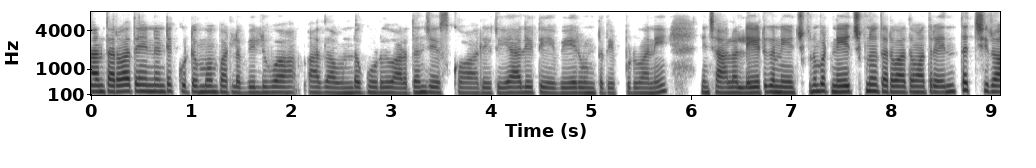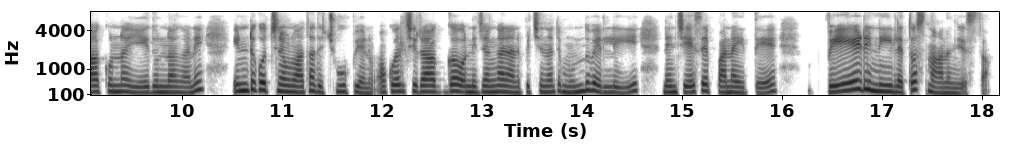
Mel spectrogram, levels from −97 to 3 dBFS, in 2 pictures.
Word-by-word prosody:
దాని 215 0 +5
తర్వాత 220 +2 +4
ఏంటంటే, 220 0 0
కుటుంబం 205 -1 -1
పట్ల 195 -1 -3
విలువ 190 +1 -4 0.4
అలా 185 0 -5
ఉండకూడదు, 185 +1 -3
అర్థం 190 +3 -2
చేసుకోవాలి, 175 -1 -6
రియాలిటీ 185 +1 -2 0.2
వేరుంటది 175 0 -4
ఎప్పుడు 175 +1 -10
అని, 180 +5 -3 0.4
నేను 190 -1 -3
చాలా 185 0 0
లేట్‌గా 195 +3 +2
నేర్చుకుని 185 +4 0
బట్, 230 - -3
నేర్చుకున్న 210 +3 +3
తర్వాత 200 -1 +1
మాత్రం 200 0 -1
ఎంత 220 +5 0 0.2
చిరాకున్నా, 215 -1 +1 0.2
ఏదున్నా 195 0 0
కాని 220 +10 -1 0.4
ఇంటికొచ్చినప్పుడు 245 -5 +4
మాత్రం 235 +5 0
అది 195 - -3
చూపియను. 205 -6 -3
ఒకవేళ 225 +1 0
చిరాగ్గా 215 +1 +2 0.2
నిజంగానే 205 +1 +1
అనిపించిందంటే 205 +3 -3
ముందు 220 +6 +2
వెళ్ళి, 190 -3 -3 0.4
నేను 200 -1 +1
చేసే 215 +4 +2
పనైతే 185 -2 -1 0.6
వేడి 270 +7 +7
నీళ్లతో 215 +3 +3
స్నానం 175 -5 -1
చేస్తా. - - -7
200 Hz, 140 wpm, -21 LUFS, 185-215 Hz, 0.6 s, వేడి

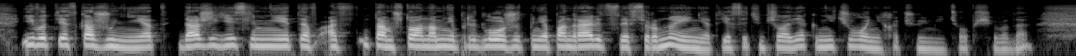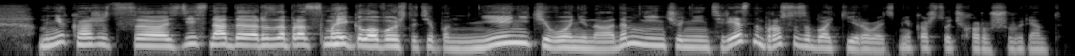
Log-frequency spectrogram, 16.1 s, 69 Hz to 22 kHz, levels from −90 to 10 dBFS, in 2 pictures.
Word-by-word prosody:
и 230 - -3
вот 225 0 0
я 220 - +1
скажу 205 -2 +1
нет, 180 0 -4
даже 200 +3 +2
если 210 0 -5
мне 200 0 -1
это, 195 0 -2
аф 190 -2 -4
ну 230 - -9
там, 205 -3 +3
что 190 +4 0
она 190 -1 +2
мне 190 0 -2
предложит, 185 0 -3
мне 185 -1 -2
понравится, 190 0 0
я - - -3
всё 175 +2 -6
равно 195 +6 -1
ей 185 -5 -1
нет, 150 -4 -6
я 165 - -6
с 160 - -15
этим 170 -1 -13
человеком 175 +2 -6
ничего 185 +1 -6
не 160 -2 -7
хочу 150 - -17
иметь 145 0 -14
общего, 150 -2 -15
да". 155 +5 -12 0.6
Мне 220 +9 -1
кажется, 215 -4 +2
здесь 240 +6 -4
надо 225 -2 +6
разобраться 225 +1 +3
с - - -14
моей 245 +1 +6
головой, 195 -2 +6
что 175 -1 -10
типа 165 -2 -8
мне 170 - +2
ничего 210 -11 +1
не 165 -1 -2
надо, 155 +8 -2
мне 245 -4 0
ничего 205 -3 -4
не 180 0 -4
интересно, 200 - 0
просто 235 +1 -3
заблокировать. 160 -6 -6
Мне - - -11
кажется, 165 0 -10
очень 160 - -15
хороший 150 -1 -9
вариант. 145 -1 -14
190 Hz, 215 wpm, -19 LUFS, 170-215 Hz, 0.6 s, надо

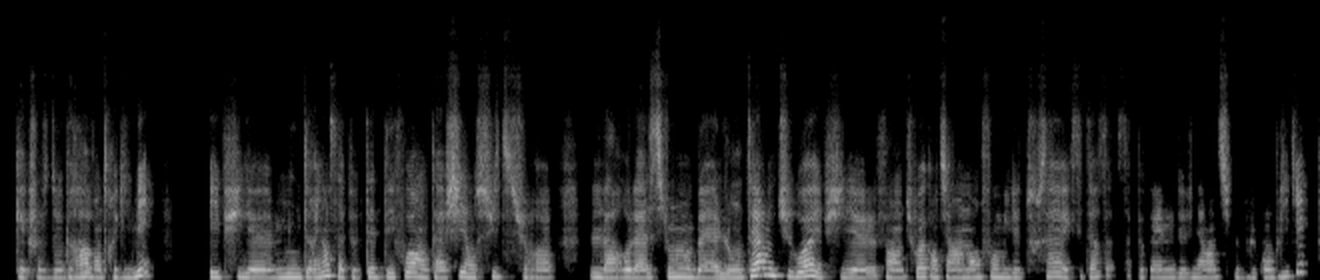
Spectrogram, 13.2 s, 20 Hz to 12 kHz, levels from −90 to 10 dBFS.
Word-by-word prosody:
quelque 170 -2 -2
chose 160 -1 -6
de 160 -1 -3
«grave» 180 +2 +2
entre 170 +1 -3
guillemets 175 +9 +1 0.6
et 190 - +3
puis 185 -1 +1
heu, 165 -1 +4
mine 175 +1 +3
de 175 - -1
rien, 195 +7 +3
ça 195 -8 -1
peut 165 -1 -7
peut-être 185 +1 -2
des 180 -2 +1
fois 195 +1 +3
entacher 170 +1 +2
ensuite 180 +2 -2
sur, 175 -2 -5
heu, 160 0 -3 0.4
la 175 -3 +2
relation, 170 +3 +2
bah, 160 -2 0
long 160 +1 +1
terme, 270 +5 +6
tu 245 -4 -1
vois? 215 +4 +6
Et 190 - +1
puis, 175 -2 -2
heu, 160 - 0
enfin, 160 - -2
tu 170 - -11
vois? 190 0 +2
Quand 175 -2 -2
il - - -2
y - - -2
a 165 - 0
un 165 0 -2
enfant 180 +2 -1
au - - +1
milieu 170 -1 -2
de - - -17
tout - - -10
ça 195 -1 -1
et 170 - -7
cetera, 180 0 -5
ça - - -14
ça - - -21
peut 165 - -10
quand - - -7
même 170 +1 -5
devenir 170 0 -5
un 165 - -2
petit 180 - -5
peu 175 - -10
plus 170 0 -11
compliqué. 190 - -3
175 Hz, 265 wpm, -29 LUFS, 165-185 Hz, 0.6 s, terme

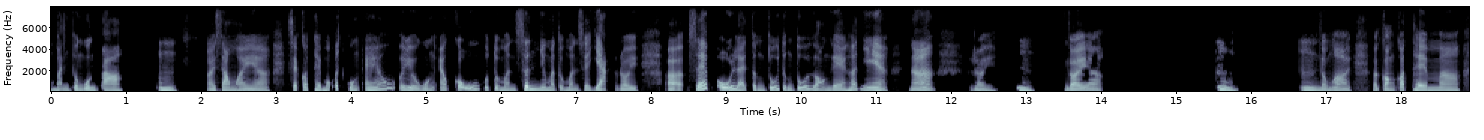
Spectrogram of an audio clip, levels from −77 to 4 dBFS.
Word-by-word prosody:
mạnh 190 -6 -2
thường 185 -2 0
quân 195 +1 +4
cho. 190 +1 +3 0.4
Ừm. 205 -3 +2 0.4
Rồi 170 +1 0
xong 205 +2 +1
rồi, 170 -3 0
à, 160 -1 -2 0.2
sẽ 205 - -1
có 245 +4 -1
thêm 220 -3 +1
một 175 - -1
ít 285 - 0
quần 195 -4 -1
áo, 255 - 0
ví 250 - 0
dụ 180 -6 +1
quần 180 -2 -3
áo 245 - 0
cũ 285 +2 +2
của 230 - -2
tụi 190 -2 -3
mình 175 -2 -3
xin, 250 +4 +5
nhưng 230 -1 0
mà 190 - -1
tụi 165 +1 -6
mình 175 -3 -3
sẽ 180 +2 -3
giặt 185 -7 +3
rồi, 160 -2 -1 0.3
ờ, - - +3
xếp 280 +7 +5
ủi 150 - +6
lại 215 -10 +2
từng 165 -4 -2
túi, 220 +9 +2
từng 180 -9 -3
túi 225 +8 +1
gọn 185 - -1
gàng 180 -2 +1
hết 250 +7 0
nha. 210 - +3 0.3
Nó. 200 +9 +3 0.5
Rồi. 165 -3 -4 0.2
Ừm. 215 -5 0 0.4
Rồi, 170 -3 +3
à 160 -1 -2 1.5
Ừm. 230 -8 +1 0.8
Ừm, 215 -4 0
đúng 190 +5 -2
rồi. 180 -6 0 0.3
Rồi - - -1
còn 170 0 +1
có 235 +6 +2
thêm, 210 -2 +2
a, 195 -1 0
190 Hz, 185 wpm, -23 LUFS, 170-220 Hz, 1.5 s, ủi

